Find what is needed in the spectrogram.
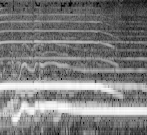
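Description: A flute playing in background instrumental music, holding long, steady notes: a high note fades away near the end while a lower note, which slides in just after the start, carries on.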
